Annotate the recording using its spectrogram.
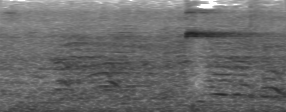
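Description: Wrestling referee's whistle blown once, a short high blast about one and a half seconds in, over the chatter of a gym crowd.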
